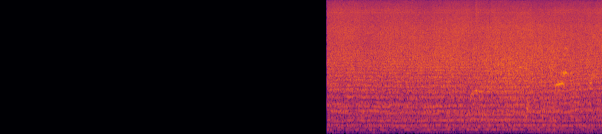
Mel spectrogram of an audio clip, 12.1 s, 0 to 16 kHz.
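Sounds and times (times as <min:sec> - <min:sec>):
sustained musical tones: 0:06.6 - 0:12.0.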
